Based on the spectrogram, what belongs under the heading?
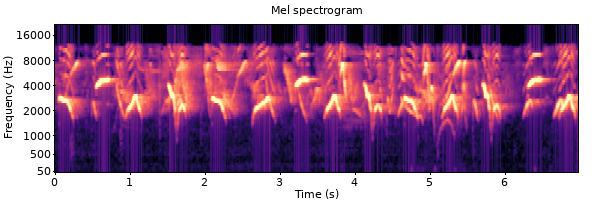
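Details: A young red-crested cardinal sings a busy stream of chirpy whistled slurs, rising and falling notes packed closely together, barely pausing over several seconds.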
